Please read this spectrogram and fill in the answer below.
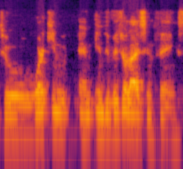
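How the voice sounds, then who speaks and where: A man with a non-native accent speaks at a medium pitch in a flat, monotone delivery. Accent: foreign accent, lasting. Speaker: behavior analyst, trainer. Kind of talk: casual interview chat. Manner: halting, many fillers and repeats.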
